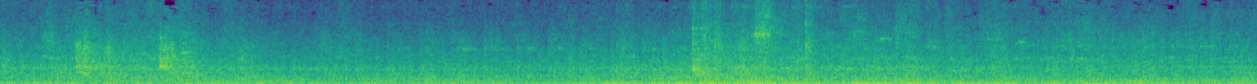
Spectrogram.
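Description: A small locomotive engine hums and rumbles nearby.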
